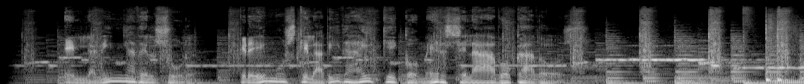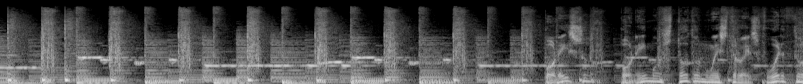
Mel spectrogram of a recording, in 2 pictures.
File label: Spanish Voice Over Narrative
